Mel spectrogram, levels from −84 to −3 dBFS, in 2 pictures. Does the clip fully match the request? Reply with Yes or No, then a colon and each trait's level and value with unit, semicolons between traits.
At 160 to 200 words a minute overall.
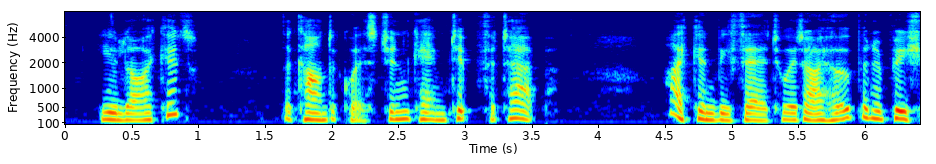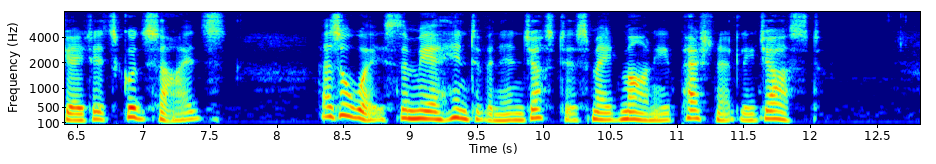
Yes: average, 165 wpm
